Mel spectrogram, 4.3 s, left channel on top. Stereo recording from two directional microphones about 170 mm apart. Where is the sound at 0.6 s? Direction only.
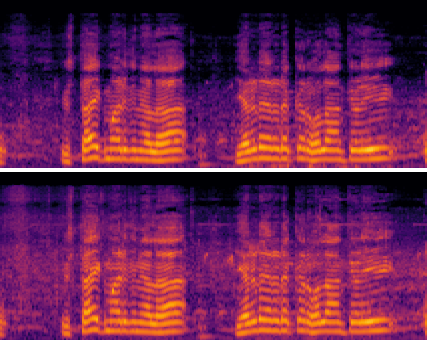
Centre (ahead or behind).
